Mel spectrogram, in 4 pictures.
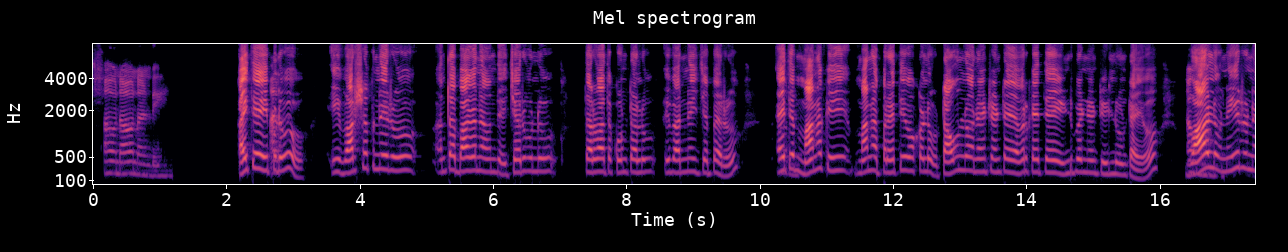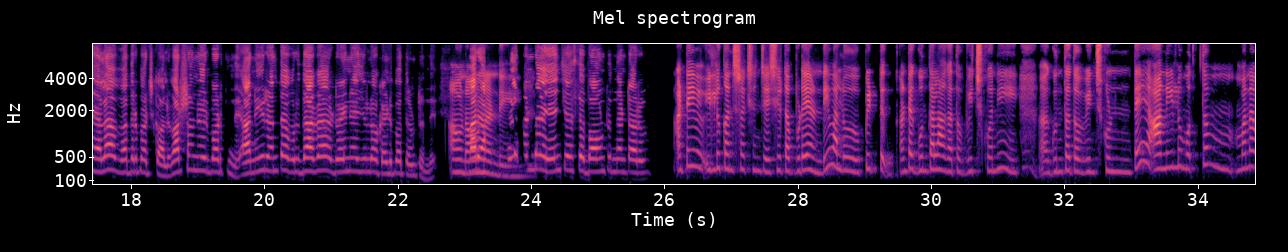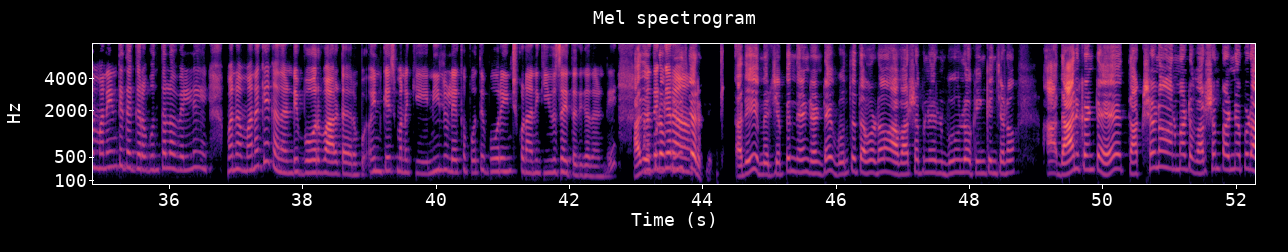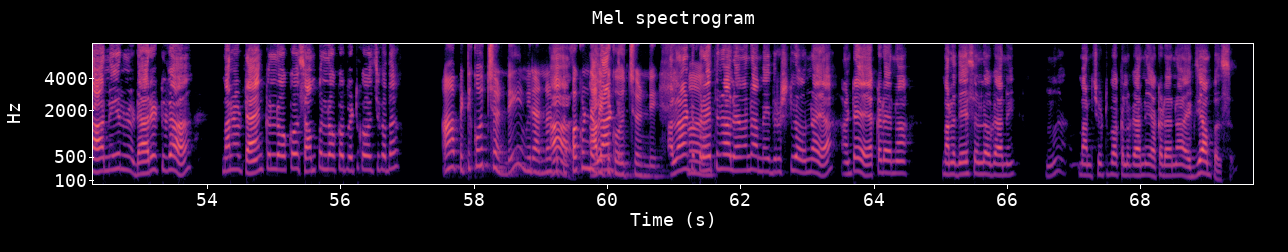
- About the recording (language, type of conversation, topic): Telugu, podcast, వర్షపు నీటిని సేకరించడానికి మీకు తెలియిన సులభమైన చిట్కాలు ఏమిటి?
- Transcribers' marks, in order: in English: "ఇండిపెండెంట్"; in English: "కన్‌స్ట్రక్షన్"; in English: "పిట్"; in English: "ఇన్ కేస్"; in English: "ఫ్యూచర్"; in English: "డైరెక్ట్‌గా"; in English: "ఎగ్జాంపుల్స్"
